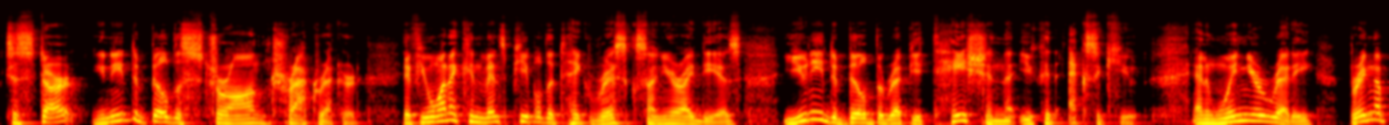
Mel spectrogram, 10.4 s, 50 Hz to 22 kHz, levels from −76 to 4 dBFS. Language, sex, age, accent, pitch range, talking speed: English, male, 50-69, American, 105-140 Hz, 220 wpm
